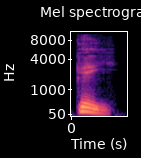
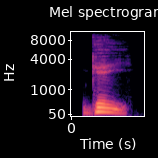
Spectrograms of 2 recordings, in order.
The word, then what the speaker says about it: Guy: samay he's a designer it's pronounced ghee said Robin what his Christian name it's pronounced the French way ghee all right well could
